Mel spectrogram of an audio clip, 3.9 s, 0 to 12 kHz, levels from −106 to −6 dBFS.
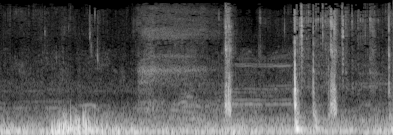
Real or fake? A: real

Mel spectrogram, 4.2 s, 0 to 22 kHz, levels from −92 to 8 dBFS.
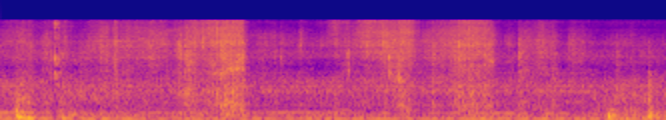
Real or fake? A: fake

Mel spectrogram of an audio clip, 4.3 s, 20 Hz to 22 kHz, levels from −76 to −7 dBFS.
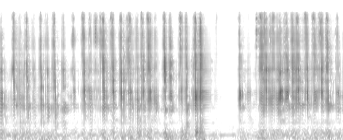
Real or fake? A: fake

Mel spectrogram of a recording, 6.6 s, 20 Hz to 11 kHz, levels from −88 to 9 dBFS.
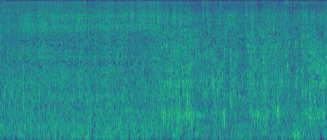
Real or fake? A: fake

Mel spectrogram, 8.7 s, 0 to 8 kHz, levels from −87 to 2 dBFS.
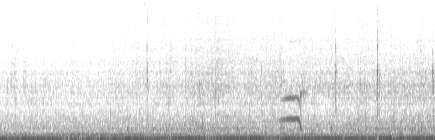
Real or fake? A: real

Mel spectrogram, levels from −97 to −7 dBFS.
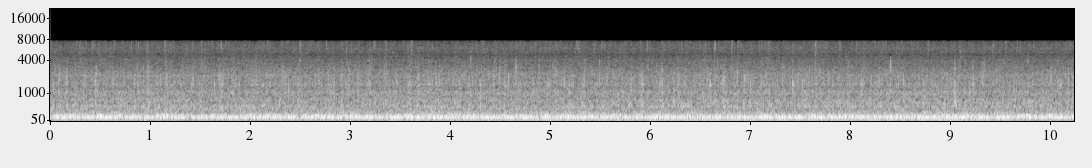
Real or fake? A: real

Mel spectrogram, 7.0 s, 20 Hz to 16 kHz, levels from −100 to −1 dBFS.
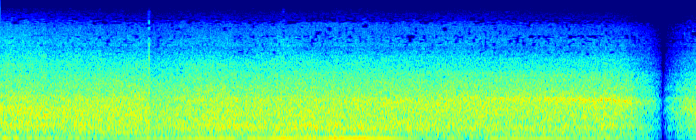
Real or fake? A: real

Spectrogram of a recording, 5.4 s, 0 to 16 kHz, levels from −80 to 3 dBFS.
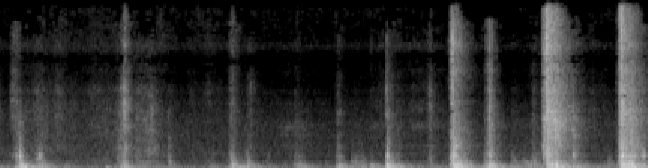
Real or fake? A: real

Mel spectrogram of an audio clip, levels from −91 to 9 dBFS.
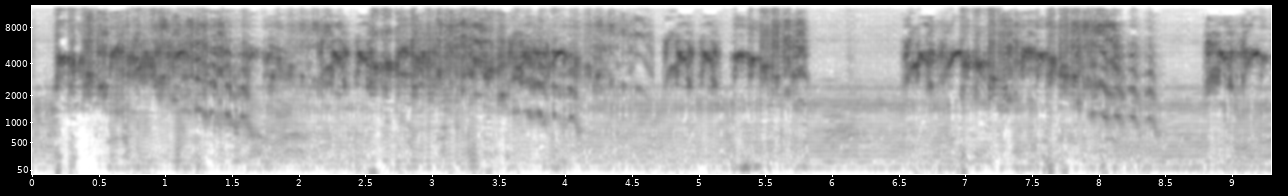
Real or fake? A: fake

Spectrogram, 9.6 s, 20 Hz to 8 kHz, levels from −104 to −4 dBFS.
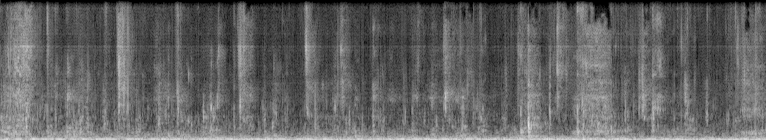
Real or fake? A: fake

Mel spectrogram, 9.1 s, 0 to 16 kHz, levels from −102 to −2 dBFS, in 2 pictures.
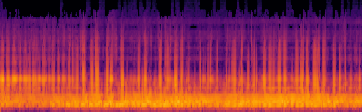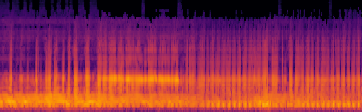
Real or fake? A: fake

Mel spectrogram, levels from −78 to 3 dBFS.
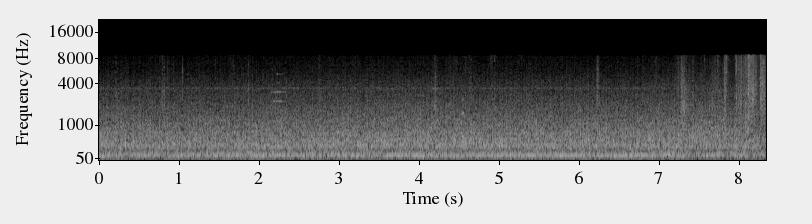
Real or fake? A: real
